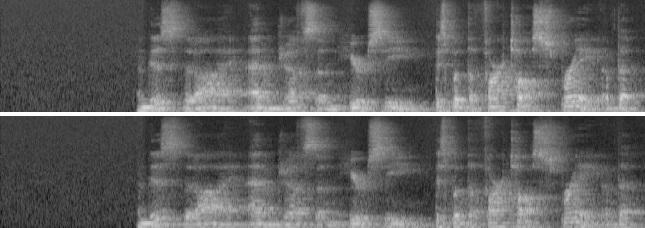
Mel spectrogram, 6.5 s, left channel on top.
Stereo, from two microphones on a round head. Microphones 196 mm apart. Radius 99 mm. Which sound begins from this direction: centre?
A man speaking, at 1.4 s.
